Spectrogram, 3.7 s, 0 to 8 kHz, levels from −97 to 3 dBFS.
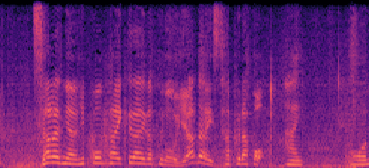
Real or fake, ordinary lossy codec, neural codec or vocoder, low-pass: fake; none; codec, 16 kHz, 0.8 kbps, ZipCodec; none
